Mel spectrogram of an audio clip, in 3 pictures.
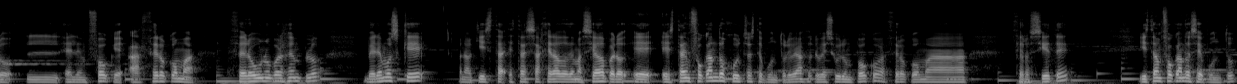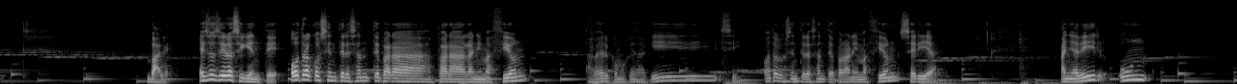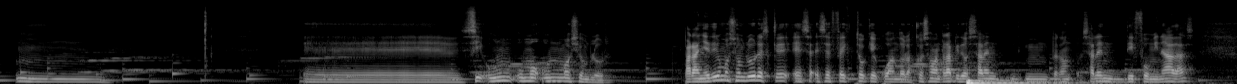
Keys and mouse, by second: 0.5-3.5 drag, 8.1-11.2 drag, 12.8-14.0 drag, 14.9-16.8 drag, 17.0 space, 18.3 space, 19.6 space, 21.6 space, 22.1 space, 22.6 space, 28.3 click.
